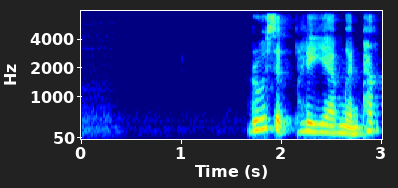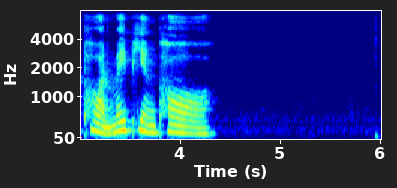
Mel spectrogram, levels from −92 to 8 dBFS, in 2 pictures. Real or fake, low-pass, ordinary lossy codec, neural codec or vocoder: real; 7.2 kHz; none; none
